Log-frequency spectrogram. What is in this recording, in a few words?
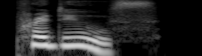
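"live", verb, British; produce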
